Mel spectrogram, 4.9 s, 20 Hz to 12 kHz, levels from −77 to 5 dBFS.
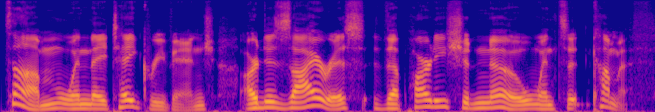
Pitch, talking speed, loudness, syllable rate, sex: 145 Hz, 170 wpm, -17 LUFS, 4.8 syllables/s, male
